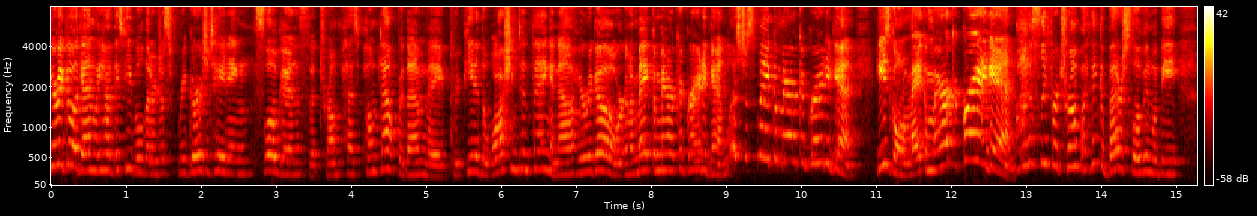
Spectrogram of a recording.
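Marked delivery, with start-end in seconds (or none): 7.5-12.9 mocking, laid-on-thick put-on Southern drawl. Mocking supporters who repeat a slogan, mocking Southern accent. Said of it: "why do you use a Southern accent".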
